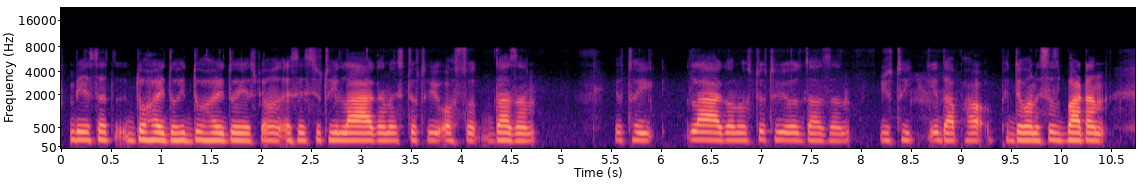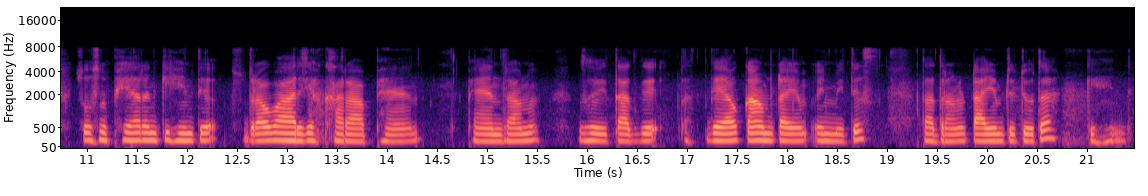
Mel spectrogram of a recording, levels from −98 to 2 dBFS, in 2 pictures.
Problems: none marked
